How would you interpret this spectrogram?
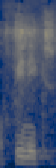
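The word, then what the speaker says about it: Phoenix: se fue vivir a Fénix o phenix como lo pronuncian ellos en inglés en la variante norteamericana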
